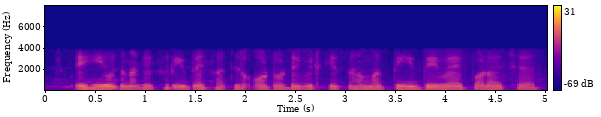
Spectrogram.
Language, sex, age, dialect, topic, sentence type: Maithili, female, 41-45, Eastern / Thethi, banking, statement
